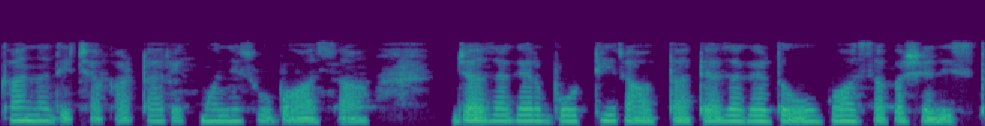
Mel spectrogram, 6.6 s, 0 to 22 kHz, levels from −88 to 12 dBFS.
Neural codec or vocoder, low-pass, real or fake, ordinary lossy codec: vocoder, 22.05 kHz, 80 mel bands, WaveNeXt; 5.4 kHz; fake; none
